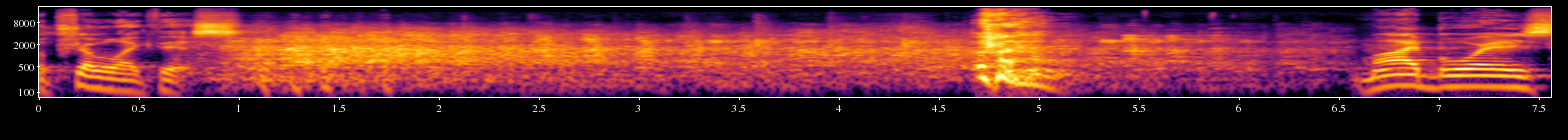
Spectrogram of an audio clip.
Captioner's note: laughter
